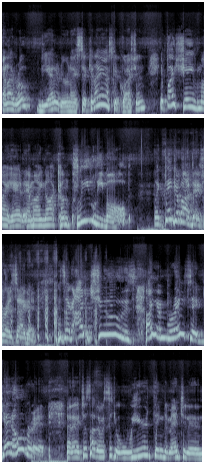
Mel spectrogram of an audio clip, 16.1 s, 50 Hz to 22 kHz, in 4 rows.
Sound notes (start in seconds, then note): 8.9 laughter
